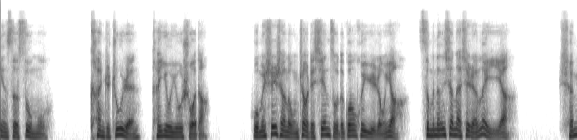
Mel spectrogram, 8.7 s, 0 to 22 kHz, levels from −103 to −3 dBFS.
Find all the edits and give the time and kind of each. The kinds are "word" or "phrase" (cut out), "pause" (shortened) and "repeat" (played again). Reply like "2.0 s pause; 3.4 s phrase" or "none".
2.2 s pause; 6.2 s pause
